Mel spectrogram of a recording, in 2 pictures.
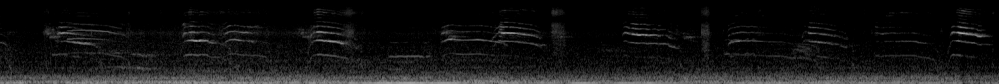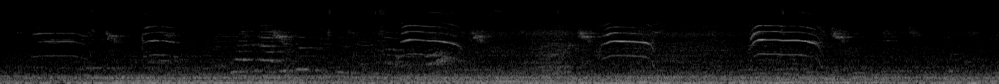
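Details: Mother cat calling and carrying her one-month-old kittens inside to protect them; rapid, overlapping high-pitched mews, rising then falling, repeated several times a second from more than one cat, with a thud midway and background hum.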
